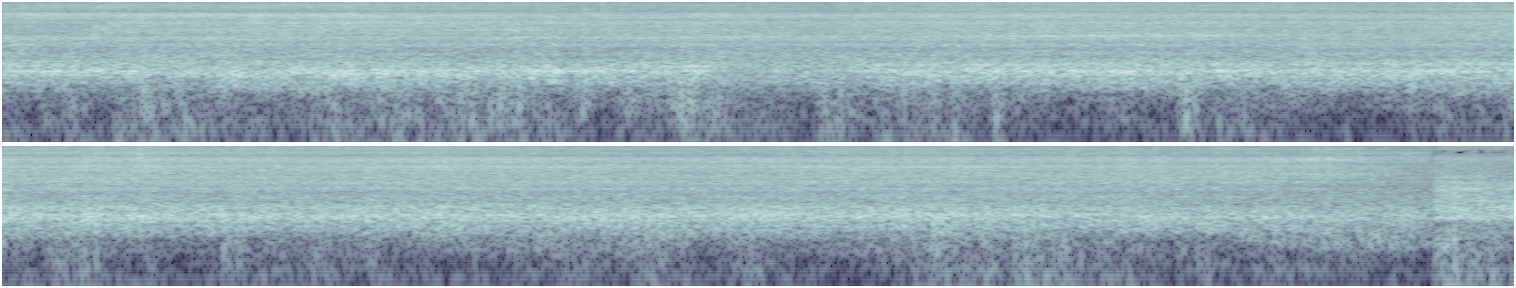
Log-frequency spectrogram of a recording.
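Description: A train running along the track: a steady rumble and rattle of wheels and carriage with scattered knocks, changing abruptly just before the end.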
